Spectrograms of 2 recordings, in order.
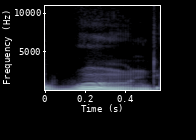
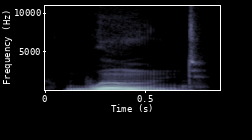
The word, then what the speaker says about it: wound: A wound is a fancy word for a cut or an injury. Wound. It sounds like moon with a D.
